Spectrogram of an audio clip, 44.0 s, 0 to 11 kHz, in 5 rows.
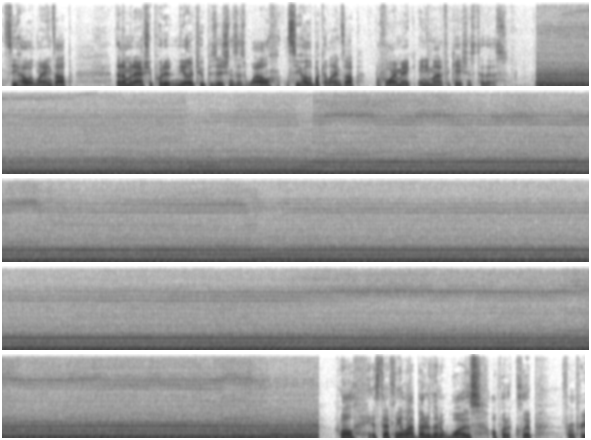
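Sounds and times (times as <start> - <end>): steady high whine: 8.0 - 24.6, 27.9 - 40.0
excavator engine running: 8.0 - 40.0.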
